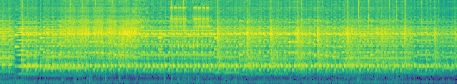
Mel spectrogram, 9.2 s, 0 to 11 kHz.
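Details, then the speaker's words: Atari Lynx model 2 speaker after all capacitors were replaced; two long capacitors had been pressing on the speaker housing and causing distortion. At full volume the game music is loud and clean, with no buzz or crackle. The audio is now clear. "so yeah full volume much louder than it was before and I don't have the distortion I had before"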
